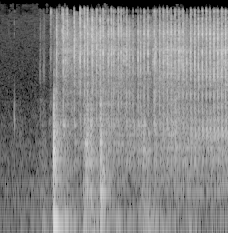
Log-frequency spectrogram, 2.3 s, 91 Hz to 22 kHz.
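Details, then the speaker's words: Magnavox D8443 Power Player 1980s boombox cassette mechanism in play after disassembly: clunk as play engages, then fast even clicking about ten per second; a small piece trapped in the cam's inner ring, clicking stopped once it was moved. "I think I had this little piece like trapped in this inner ring of the cam, and I moved it and it doesn't make that clicking noise anymore."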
